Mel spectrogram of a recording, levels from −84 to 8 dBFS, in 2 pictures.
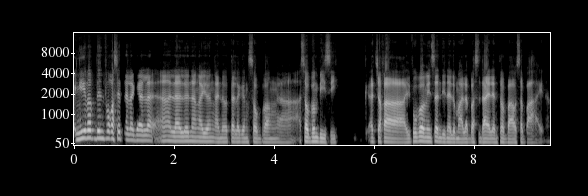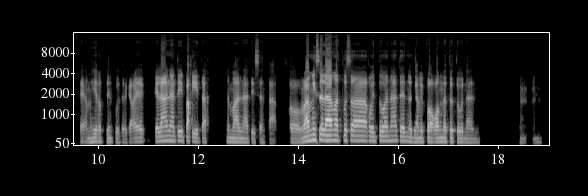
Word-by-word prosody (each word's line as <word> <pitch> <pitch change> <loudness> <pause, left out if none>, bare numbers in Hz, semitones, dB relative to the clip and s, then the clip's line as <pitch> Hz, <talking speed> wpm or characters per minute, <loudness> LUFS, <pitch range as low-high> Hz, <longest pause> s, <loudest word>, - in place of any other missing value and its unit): Ang 195 - -2
hirap 245 +2 +4
din 235 0 +1
po 230 - 0
kasi 225 0 +1
talaga 180 -4 0
la 165 0 +1
ah, 155 +1 -3
lalo 145 0 +2
na 145 -1 -1
ngayong, 135 -1 -1
ano, 120 0 -3
talagang 120 -1 -4
sobrang, 115 -1 -5
ah, 110 0 -11
sobrang 135 0 +2
busy. 110 -3 -4 0.6
At 130 - -2
saka 115 -4 +3
'di 115 - -5
po 140 - 0
ba 145 -1 +6
minsan, 135 +1 +1
'di 120 - -4
na 120 - 0
lumalabas 110 -1 -2
dahil 115 -2 +2
ang 110 - -9
trabaho 105 -3 -2
sa - - -4
bahay. - - -6 0.2
Kaya - - -9
mahirap 125 +1 -6
din 120 -1 -8
po 110 - -10
talaga. 110 +2 -8
Kaya 125 +1 -1 0.3
kailangan 155 +2 +3
nating 155 -1 -2
ipakita 125 -4 0 0.3
na 125 - -8
mahal 120 -1 -1
natin 110 -1 -5
isang 105 0 -10
tao. - - -10 0.3
So 110 -1 -4
maraming 155 +6 +6
salamat 170 -2 +7
po 170 - 0
sa 160 -1 +3
kwentuhan 155 +1 -1
natin. 155 -2 -1
Madami 120 -1 -3
po 125 - +2
akong 125 0 0
natutunan. 115 -3 -5 0.8
Mm. 110 0 -23
125 Hz, 180 wpm, -21 LUFS, 115-155 Hz, 0.8 s, salamat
